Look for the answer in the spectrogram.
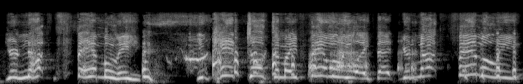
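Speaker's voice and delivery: very high shrill mock yell; dramatized Megan. Brother mocking his sister yelling at the salesman. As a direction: scream it like a hysterical sister. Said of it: "she goes".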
